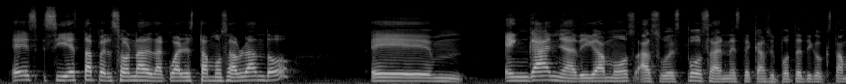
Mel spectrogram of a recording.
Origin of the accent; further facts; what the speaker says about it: Mexico; De lo que tenemos los mexicanos contra Europa.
